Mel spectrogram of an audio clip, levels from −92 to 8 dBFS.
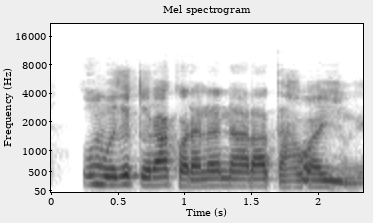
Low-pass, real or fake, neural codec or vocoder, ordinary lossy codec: none; fake; codec, 24 kHz, 1 kbps, SNAC; none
